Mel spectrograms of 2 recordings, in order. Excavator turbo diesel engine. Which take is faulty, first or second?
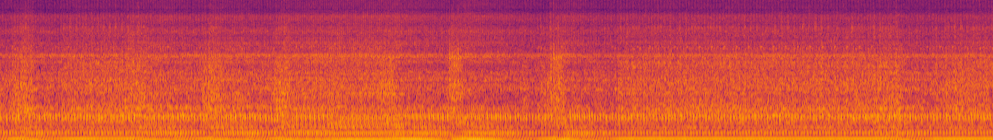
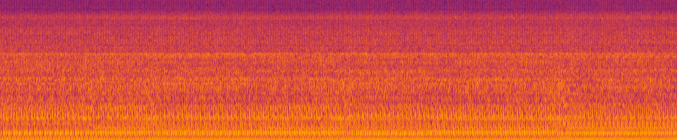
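first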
